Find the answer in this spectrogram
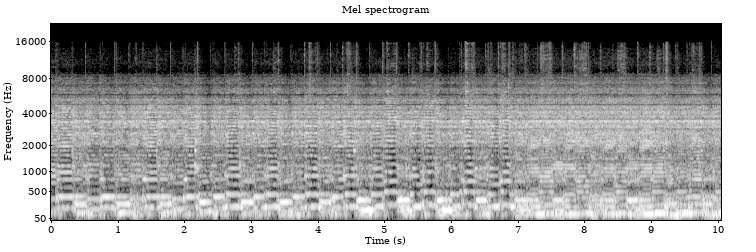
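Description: Electric guitar playing suspended-fourth chord arpeggios, a steady run of single picked notes stepping up and down through the chord shapes.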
